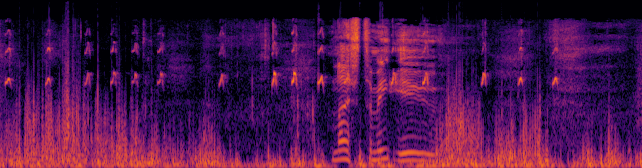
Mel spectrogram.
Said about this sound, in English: I don't know what was up with that bird. He was speaking the wrong language. That bird was not happy about something.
